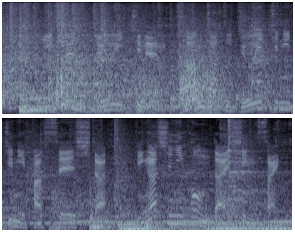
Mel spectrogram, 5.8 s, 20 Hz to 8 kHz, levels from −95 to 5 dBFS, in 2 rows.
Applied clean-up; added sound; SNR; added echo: none; Crushing; -3 dB; none.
